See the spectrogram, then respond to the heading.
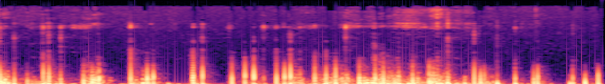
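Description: Long nails scratch and tap the faces and edges of a small, solid light-wood block engraved "relax" with a string loop, held in the hands. A rapid, uneven stream of short, dull, low-pitched taps and scratchy rubs follows, each dying away almost at once with no ringing, and a faint high hiss drifts in partway through.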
